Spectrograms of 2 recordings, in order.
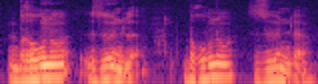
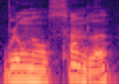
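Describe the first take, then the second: First: "Bruno Söhnle" with a rolled German R and rounded ö. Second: "Bruno Söhnle" with an English r and flat o; wrong English reading. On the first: Teacher modelling the German R in "Bruno Söhnle". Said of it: "because of the R". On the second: Teacher showing the English error on "Bruno Söhnle". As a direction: mimic the mistake "Bruno Söhnle". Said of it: "It's not". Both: Shown as a demonstration.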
